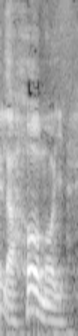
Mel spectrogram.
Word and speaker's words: homoj: Et pour le H aspiré, la homoi.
